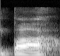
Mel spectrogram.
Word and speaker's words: BLKBOK: And like you Yeah, said, your name is pronounced Bach, even though you spell it BOK.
